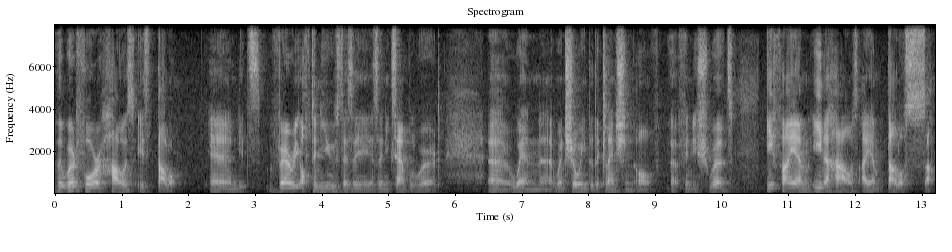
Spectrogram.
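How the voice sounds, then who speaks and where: A man's voice: fairly low pitch, fairly even intonation, a little slow, fairly bright tone. A man in a language vlog, explaining grammar in a casual, thinking-aloud way with many fillers and restarts; his first language is Italian. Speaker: language vlogger. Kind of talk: casual language lesson to camera.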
